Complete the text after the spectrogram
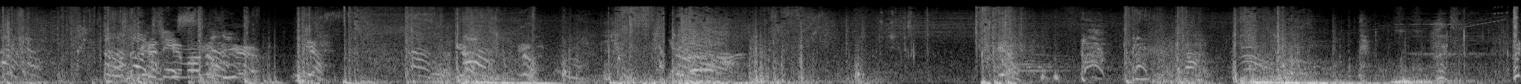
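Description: Blows thud and crack in a fast fight.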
